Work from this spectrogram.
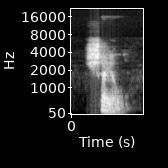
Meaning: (noun) 1. A shell, scale or husk; a cod or pod 2. A fine-grained sedimentary rock of a thin, laminated, and often friable, structure 3. The shale oil and shale gas segment of the oil and gas industry
- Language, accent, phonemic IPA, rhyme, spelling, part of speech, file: English, Southern England, /ʃeɪl/, -eɪl, shale, noun / verb, LL-Q1860 (eng)-shale.wav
